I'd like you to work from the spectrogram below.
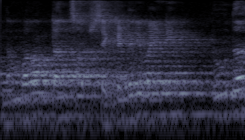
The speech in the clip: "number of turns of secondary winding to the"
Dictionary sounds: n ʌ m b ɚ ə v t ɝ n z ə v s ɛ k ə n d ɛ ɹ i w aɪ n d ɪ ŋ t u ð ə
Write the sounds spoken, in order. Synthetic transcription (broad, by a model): n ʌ m b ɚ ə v t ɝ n s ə f s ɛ k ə n d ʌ ɹ i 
